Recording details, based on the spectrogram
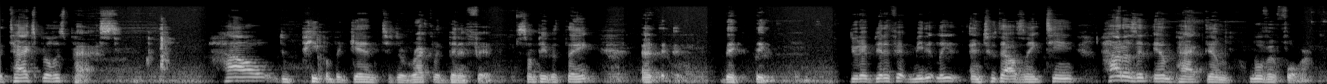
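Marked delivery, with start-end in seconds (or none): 0.0-1.2 slow, weighty emphasis on every word. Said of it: "I say it with emphasis".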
